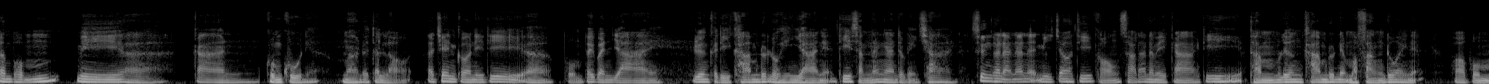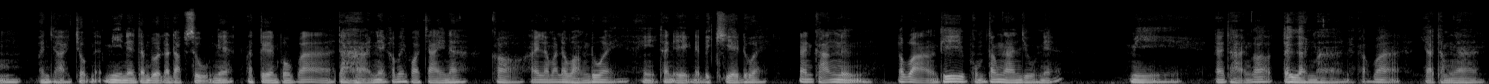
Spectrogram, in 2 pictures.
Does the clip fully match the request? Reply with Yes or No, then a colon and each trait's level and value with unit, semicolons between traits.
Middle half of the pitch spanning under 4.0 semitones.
Yes: average, 2.7 semitones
